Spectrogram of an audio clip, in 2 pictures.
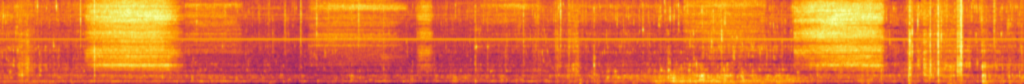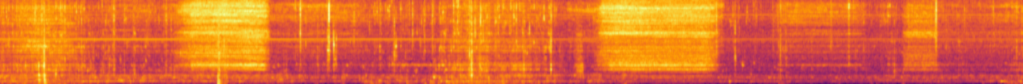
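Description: Scuba regulator breathing underwater: four hissing inhalations about six seconds apart, alternating with the gurgling rush of exhaled bubbles, which is the loudest sound. A few sharp clicks come in the middle.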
